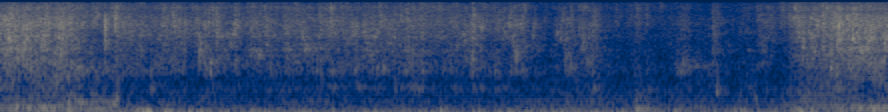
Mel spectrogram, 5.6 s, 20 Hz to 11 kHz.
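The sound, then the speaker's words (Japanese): Water sloshes and trickles as rice is gently rinsed by hand, a steady, continuous wash of splashing and dripping with no voices. “一度水を捨てます。最初の水はすぐ捨ててしまってください。そしたら 2,3 回お米を優しく洗うように研いでいきます。”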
